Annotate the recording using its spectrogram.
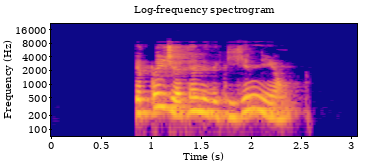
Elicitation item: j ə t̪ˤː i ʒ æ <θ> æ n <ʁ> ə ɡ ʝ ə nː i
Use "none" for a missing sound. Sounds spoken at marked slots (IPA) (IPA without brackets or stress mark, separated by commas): θ, ð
